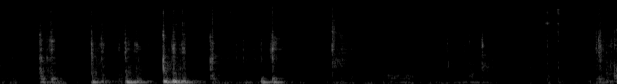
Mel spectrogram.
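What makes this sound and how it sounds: Fingertips with short nails type on a black low-profile plastic computer keyboard with a hollow body, resting on a table. Irregular bursts of short key taps come in quick clusters, each a dull low thud with a bright clicky edge that dies away almost at once.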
